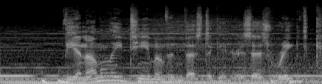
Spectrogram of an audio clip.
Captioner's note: voiceover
